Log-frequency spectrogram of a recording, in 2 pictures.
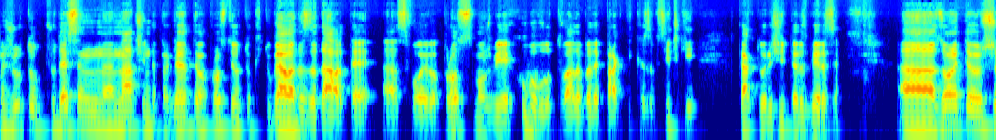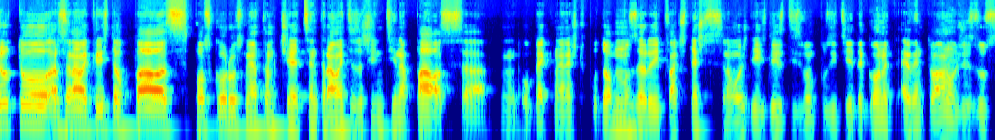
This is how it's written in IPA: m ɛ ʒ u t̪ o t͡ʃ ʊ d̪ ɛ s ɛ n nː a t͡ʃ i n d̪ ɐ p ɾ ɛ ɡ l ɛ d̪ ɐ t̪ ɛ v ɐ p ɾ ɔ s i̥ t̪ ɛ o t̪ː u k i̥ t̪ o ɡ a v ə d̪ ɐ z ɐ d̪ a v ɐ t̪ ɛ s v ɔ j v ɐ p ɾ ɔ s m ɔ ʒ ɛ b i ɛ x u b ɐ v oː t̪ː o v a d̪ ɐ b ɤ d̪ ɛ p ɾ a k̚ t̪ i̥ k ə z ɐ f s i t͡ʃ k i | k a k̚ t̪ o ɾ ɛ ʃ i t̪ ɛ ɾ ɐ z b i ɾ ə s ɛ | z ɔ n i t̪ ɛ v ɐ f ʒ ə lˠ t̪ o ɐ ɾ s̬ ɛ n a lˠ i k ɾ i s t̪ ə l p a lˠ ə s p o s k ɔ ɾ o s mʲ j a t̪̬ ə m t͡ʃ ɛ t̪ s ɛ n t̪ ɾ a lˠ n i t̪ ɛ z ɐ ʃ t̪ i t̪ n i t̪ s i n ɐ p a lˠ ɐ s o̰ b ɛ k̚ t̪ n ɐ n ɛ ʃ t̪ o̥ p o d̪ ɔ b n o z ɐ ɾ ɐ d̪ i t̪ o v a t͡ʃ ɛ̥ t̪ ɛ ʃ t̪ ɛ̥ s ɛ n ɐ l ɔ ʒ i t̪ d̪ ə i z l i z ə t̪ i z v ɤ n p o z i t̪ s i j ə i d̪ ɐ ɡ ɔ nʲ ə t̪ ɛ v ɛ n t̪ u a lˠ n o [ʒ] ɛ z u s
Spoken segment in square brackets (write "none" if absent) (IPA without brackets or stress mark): ʒ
